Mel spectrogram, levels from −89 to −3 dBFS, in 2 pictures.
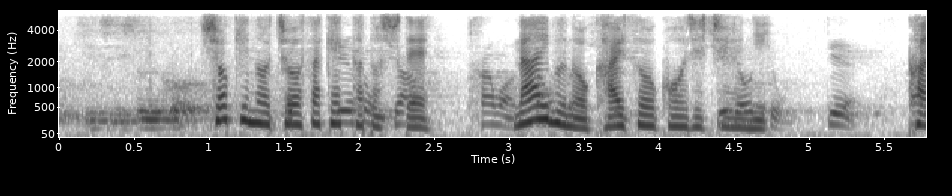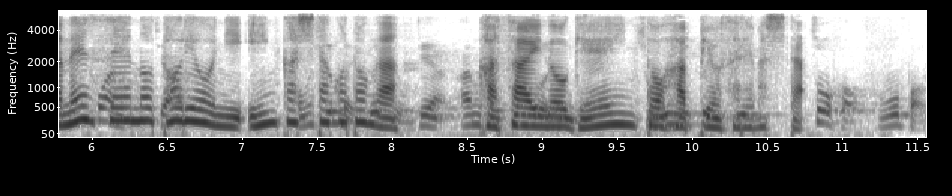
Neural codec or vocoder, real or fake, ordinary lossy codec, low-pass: none; real; none; 5.4 kHz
